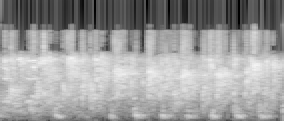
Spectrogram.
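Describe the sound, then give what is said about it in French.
Dense, steady applause from a church audience fills the whole stretch, with soft regular low thumps pulsing underneath at an even pace. “Applaudissez pour vous.”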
